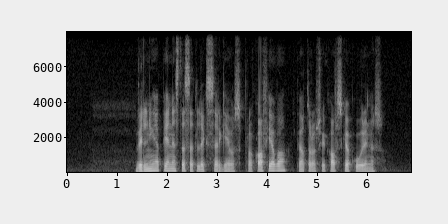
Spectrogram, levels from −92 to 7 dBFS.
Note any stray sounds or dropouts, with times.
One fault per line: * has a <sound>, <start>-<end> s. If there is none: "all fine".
all fine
